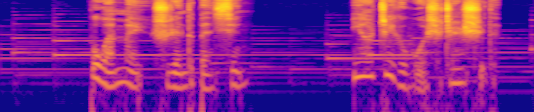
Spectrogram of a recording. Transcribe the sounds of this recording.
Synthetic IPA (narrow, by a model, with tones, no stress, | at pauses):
pu˥˩wa˧˥nme˨˩ɪʂɻ̩˥˩ɻə˧˥nd̪ə˧pə˨˩nɕi˥˩ŋ | i˥nwe˥˧ɪʈ͡ʂɤ˥˩ɡə˩wɔ̰˨˩ʂɻ̩˥˩˧ʈ͡ʂə˥nʂɻ̩˨˧˥d̪ə˦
